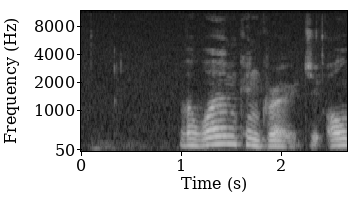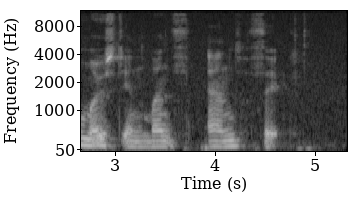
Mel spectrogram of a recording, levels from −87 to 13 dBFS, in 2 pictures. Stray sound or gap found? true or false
false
